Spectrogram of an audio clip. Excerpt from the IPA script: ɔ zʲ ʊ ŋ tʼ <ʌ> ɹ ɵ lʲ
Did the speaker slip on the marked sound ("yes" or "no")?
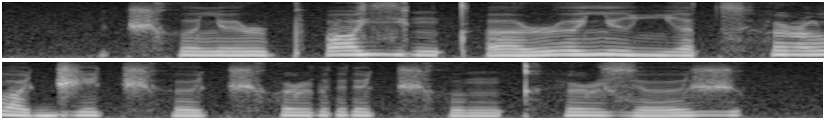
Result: no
